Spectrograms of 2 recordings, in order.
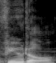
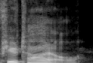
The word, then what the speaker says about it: futile: change their pronunciation of feudal they said feudal instead of futile they always say futile I guess it makes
